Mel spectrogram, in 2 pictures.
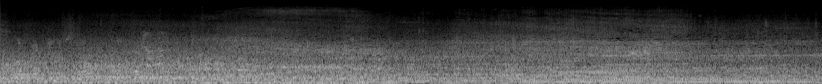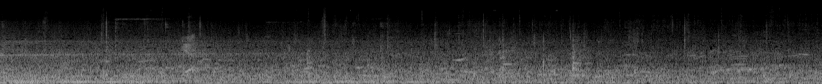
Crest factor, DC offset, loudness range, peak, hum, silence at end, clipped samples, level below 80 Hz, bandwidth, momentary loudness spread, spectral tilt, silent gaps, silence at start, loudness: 16 dB; under 0.1%; 9 LU; -10 dBFS; none; 0 s; under 0.1%; -36 dBFS; 16.5 kHz; 10 LU; -6.5 dB/octave; none; 0 s; -26 LUFS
